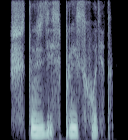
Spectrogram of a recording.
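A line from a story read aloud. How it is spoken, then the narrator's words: Sleepy. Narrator (Russian): сонно произнес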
